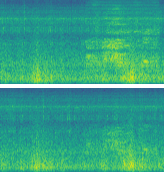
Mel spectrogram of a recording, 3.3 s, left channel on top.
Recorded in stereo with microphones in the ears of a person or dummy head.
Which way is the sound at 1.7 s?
75° left (ahead or behind).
